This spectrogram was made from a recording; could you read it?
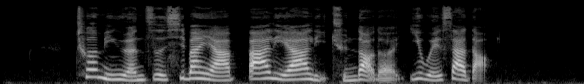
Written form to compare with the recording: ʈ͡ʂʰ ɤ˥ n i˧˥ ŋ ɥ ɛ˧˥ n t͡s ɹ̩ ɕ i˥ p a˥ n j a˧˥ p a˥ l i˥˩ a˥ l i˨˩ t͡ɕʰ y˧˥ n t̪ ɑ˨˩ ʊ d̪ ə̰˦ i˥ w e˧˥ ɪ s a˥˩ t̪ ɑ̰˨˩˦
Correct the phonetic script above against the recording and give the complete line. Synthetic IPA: ʈ͡ʂʰ ɤ˥ m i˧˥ ŋ ɥ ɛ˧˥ n t͡s ɹ̩ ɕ i˥ p a˥ n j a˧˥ p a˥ l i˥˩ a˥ l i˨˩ t͡ɕʰ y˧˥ n t̪ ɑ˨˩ ʊ d̪ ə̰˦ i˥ w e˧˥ ɪ s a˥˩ t̪ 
